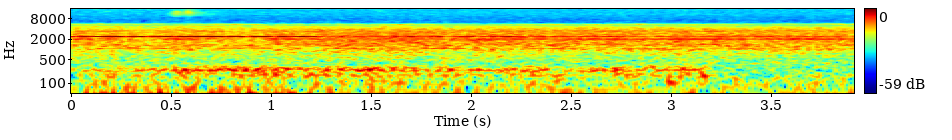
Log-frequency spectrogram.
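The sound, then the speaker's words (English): NOAA 17 weather satellite radio signal noise, recorded during a satellite pass and decoded into an image: a loud, steady wash of static-like hiss with a thin, continuous tone running through it, unchanging for the whole stretch, with no voices. “I'm going to raise the volume so that you can hear what the satellite sounds like”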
